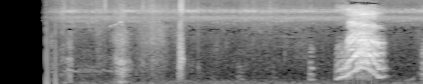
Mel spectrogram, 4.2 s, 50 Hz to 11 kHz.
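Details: Purebred Redbone Coonhound pups, 2.5 weeks old, near Kingston, Ontario, Canada, barking and growling; after near silence with a few faint clicks, one loud arched, harmonic squeal rises and falls for about half a second, over a steady high hum.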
